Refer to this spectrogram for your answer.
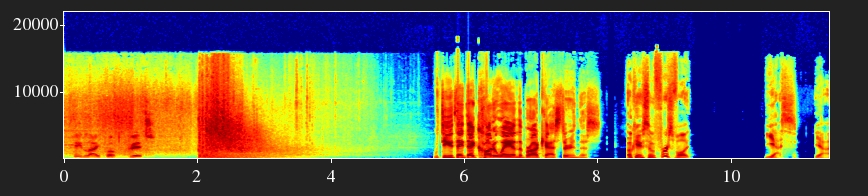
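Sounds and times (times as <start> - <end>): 
speech: 0.2 - 1.4, 5.6 - 9.4, 10.5 - 11.4
gunshot as a man shoots himself: 2.0 - 4.9.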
